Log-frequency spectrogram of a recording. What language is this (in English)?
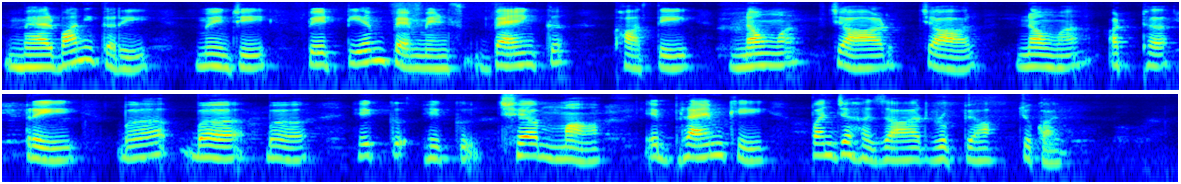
Sindhi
